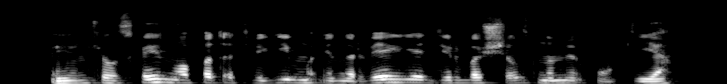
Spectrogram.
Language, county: Lithuanian, Utena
